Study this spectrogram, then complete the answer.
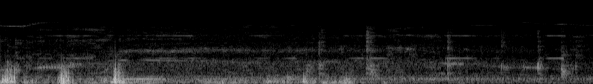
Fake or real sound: real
